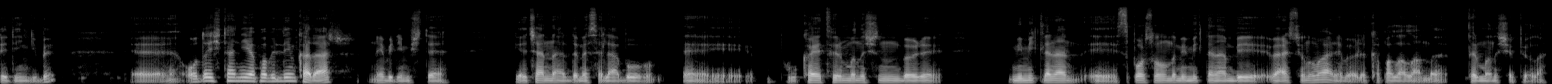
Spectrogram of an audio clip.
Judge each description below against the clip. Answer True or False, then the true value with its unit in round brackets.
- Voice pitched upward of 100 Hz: False (90 Hz)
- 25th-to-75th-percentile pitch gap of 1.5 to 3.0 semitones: True (2.4 semitones)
